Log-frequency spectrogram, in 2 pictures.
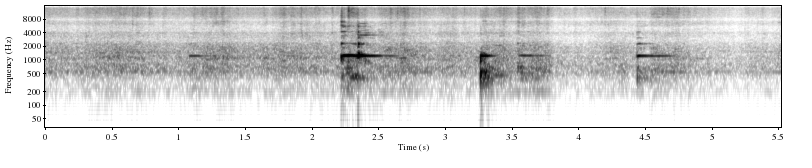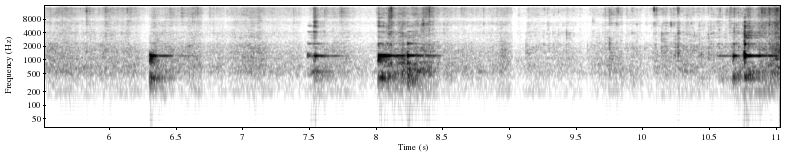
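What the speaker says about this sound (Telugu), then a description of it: "కొంచెంసేపు ఫ్రై చేసుకోవాలి పాస్తాలో పట్టుకోవాలంటే" Pasta frying with green chili and chili powder in a pan, heard as faint, quiet stirring with sporadic spoon clinks and scrapes against the pan and no voices.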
